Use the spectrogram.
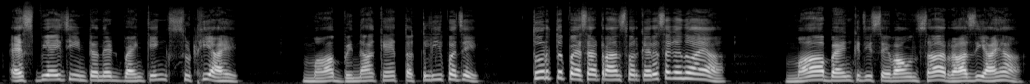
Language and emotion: Sindhi, happy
